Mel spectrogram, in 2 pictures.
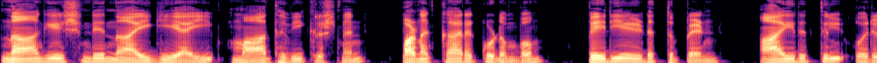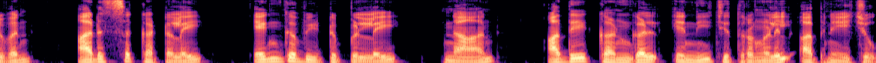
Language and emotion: Malayalam, neutral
